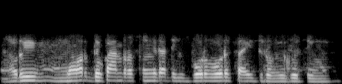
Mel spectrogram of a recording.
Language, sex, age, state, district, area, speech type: Odia, male, 30-45, Odisha, Koraput, urban, conversation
